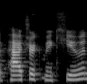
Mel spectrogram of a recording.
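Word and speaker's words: Patrick McKeown: me the link to the breathing Cure by Patrick McKeon is that how you say it yeah so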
